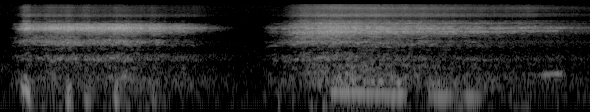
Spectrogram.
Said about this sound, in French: c'est la respiration Ujjayi, qui est une respiration en fait où on serre la gorge. En fait, je vais la faire en exagérant, peut-être vous l'entendrez dans le micro.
